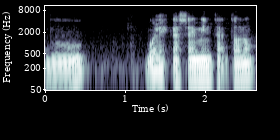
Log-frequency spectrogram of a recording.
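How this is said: It is said in a calm, soothing tone.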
